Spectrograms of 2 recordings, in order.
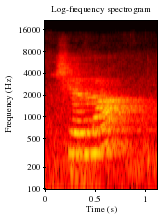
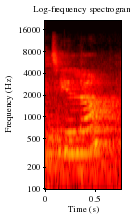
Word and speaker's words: Csilla: I would like to bring to the stage Csilla. Is that how you say it? Yes. Csilla. I hope I pronounced that right.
